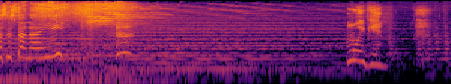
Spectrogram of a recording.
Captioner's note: chimes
